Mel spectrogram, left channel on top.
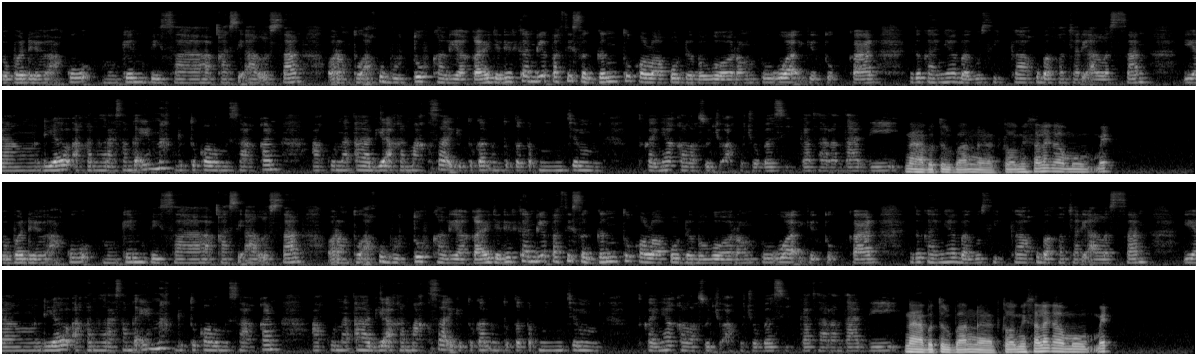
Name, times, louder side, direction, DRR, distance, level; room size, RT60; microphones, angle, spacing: voice 1, 0.0-20.9, left 1 dB, 15° right, 1.6 m, -32 dB
voice 2, 21.0-23.0, right 5 dB, 50° right, 0.4 m, -22 dB
3.7 x 2.5 x 4.6 m
head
